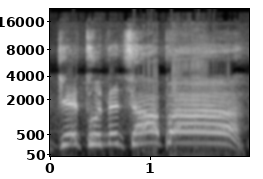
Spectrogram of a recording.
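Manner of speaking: loud, slow, high barked order; Arnold shout. Retold or imitated. Arnold ordering everyone to the chopper, a loud slow shout. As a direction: roar it like an action hero. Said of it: "how Arnold said".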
